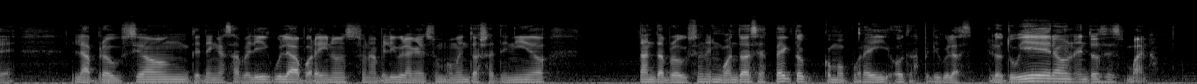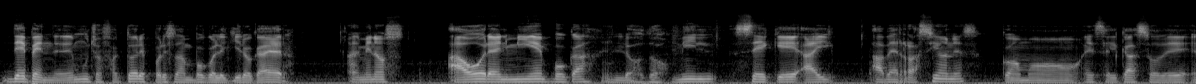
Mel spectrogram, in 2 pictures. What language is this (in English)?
Spanish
